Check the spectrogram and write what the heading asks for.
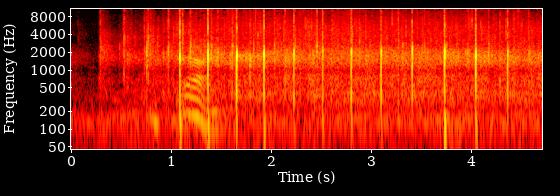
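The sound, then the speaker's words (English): A church audience breaks into steady applause, a dense wash of many hands clapping, with a few louder, sharper claps popping out at a regular beat and faint voices mixed underneath. “Yeah, I'm going to applaud that too.”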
